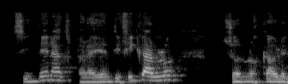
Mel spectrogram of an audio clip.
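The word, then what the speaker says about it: Sintenax: dos aislación es más se le llama tipo 100 tenax es una marca muy común pero bueno se dice tipo sin de nash para identificarlo son los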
